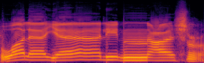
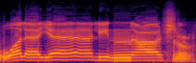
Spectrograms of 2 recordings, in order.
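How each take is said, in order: Both takes have the same delivery.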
